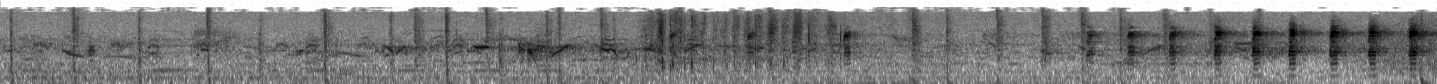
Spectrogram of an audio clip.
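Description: Wild birds calling in dry bush: scattered short chirps, then from about five seconds in a rapid repeated high call, about four notes a second, growing louder.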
